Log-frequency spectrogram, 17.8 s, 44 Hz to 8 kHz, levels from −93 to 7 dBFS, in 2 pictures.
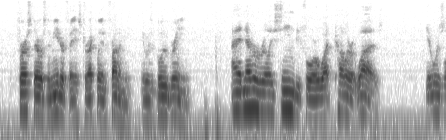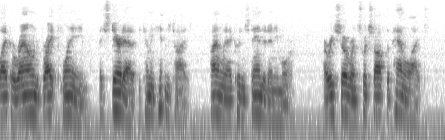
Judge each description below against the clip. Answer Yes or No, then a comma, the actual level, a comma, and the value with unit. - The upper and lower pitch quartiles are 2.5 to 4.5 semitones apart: Yes, average, 3.1 semitones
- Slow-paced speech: No, average, 180 wpm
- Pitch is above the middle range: No, low, 110 Hz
